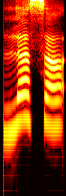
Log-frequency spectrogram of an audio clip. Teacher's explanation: ये दंत्य से बोले जाते हैं यानी दांत से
